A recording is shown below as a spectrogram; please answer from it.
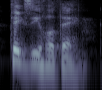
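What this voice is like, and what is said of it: Bad put-on French accent. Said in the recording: “That's the worst French accent ever.”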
